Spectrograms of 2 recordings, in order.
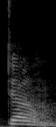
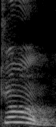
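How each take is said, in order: First: TOMB as short TUM, silent B; taught pronunciation. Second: TOMB with an O, as TOM; wrong pronunciation. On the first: Teacher correcting students, TOMB as short TUM. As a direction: say TOMB with a brief central vowel. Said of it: "this is tomb". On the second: Teacher quoting the mistake, TOMB as TOM. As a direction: round TOMB to rhyme with "Tom". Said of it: "this is not tomb". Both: Shown as a demonstration.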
